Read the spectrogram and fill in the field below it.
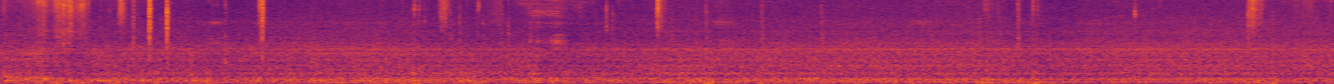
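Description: A car drives home on a hot, dry day, with steady road and engine rumble filling the interior from start to finish and no speech.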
